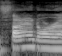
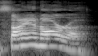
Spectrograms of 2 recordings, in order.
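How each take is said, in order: First: Said in the usual way. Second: Sayonara called out loud with a falling finish. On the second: Retold or imitated. Saying goodbye to her brother, loud sayonara. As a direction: belt out Sayonara as a parting shot. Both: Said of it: "I said".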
